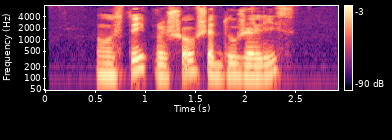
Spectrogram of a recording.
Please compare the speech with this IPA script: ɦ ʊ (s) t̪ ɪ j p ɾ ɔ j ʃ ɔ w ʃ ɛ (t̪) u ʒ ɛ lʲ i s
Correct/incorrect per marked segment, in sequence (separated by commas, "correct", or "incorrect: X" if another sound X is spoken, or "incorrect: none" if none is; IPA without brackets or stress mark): correct, incorrect: d̪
